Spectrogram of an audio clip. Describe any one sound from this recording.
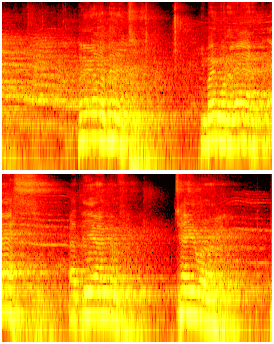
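A bearded man shouts with animation through a microphone in an echoing hall.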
